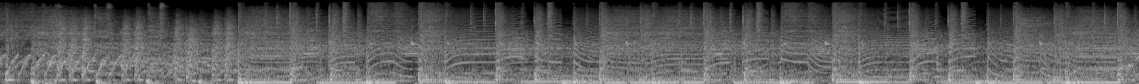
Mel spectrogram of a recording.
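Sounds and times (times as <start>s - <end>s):
Huawei bongo ringtone: 0.0s - 11.3s.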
